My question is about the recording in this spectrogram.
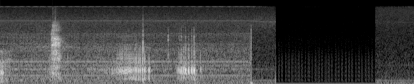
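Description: A few irregular clicks and short knocks. The sound cuts out suddenly about two-thirds of the way through, and an even hiss of video-tape static comes in near the end.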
